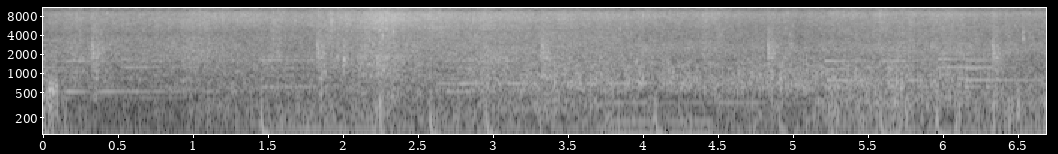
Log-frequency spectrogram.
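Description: A sailboat moving through waves on a solo trip around Vancouver Island, with continuous water wash and hull rush, low rumbling wind buffets and a faint background hum.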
